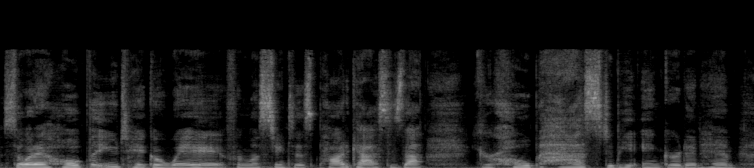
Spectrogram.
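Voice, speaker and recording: Her voice is fairly low for a woman and somewhat breathy, moving along at a fairly quick pace. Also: ordinary pitch variation. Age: 20s. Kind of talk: devotional monologue. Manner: animated.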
